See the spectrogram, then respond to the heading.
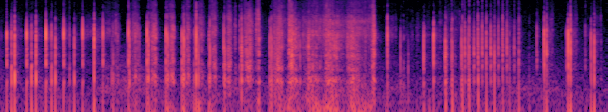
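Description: A cork coaster is tapped and scratched quickly with paperclips, producing rapid, sharp, bright clicks with almost no ring. In the middle of the clip the taps blur into a denser stretch of rough, hissing scratching before the quick tapping resumes.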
